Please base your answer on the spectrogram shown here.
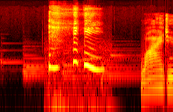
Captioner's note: laughing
